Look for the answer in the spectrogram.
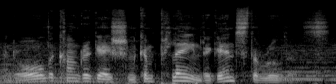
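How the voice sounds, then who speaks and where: A man with a mid-pitched voice narrates scripture as drama. His delivery moves animatedly up and down, with music clearly playing underneath. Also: big pitch swings, moderate pace, fairly bright tone.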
